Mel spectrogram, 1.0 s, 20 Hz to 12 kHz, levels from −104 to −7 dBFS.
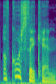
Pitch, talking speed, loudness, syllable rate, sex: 125 Hz, 235 wpm, -18 LUFS, 5.4 syllables/s, male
